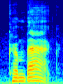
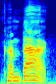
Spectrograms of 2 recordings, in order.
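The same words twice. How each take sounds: First: Softer repeated call. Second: Higher, louder call after fleeing mice. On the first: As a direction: call again, gentler and coaxing. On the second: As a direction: call them back across the grass. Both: A narrator's reading. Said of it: "he called to the mice".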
